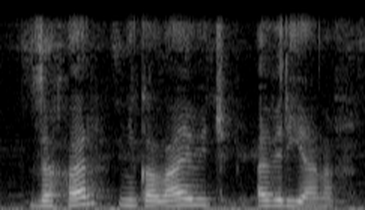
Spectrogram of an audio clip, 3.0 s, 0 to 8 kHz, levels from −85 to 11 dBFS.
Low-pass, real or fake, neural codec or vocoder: 7.2 kHz; real; none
